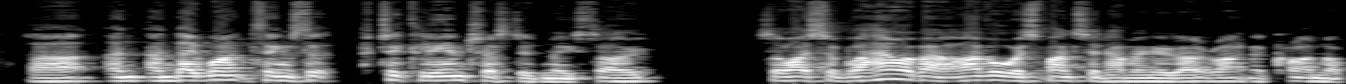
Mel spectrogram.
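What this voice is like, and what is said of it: Non-Newcastle English accent. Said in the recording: “as you can probably tell from my voice, I'm not from Newcastle originally.”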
